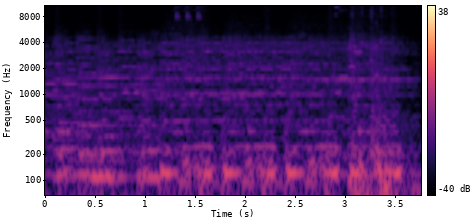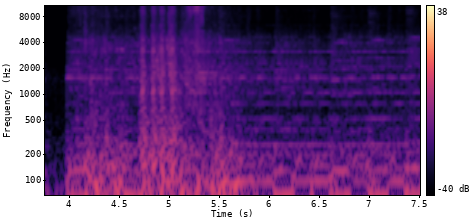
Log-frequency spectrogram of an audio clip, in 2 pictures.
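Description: Mech weapons fire in the turn-based strategy game Front Mission 1st: Remake, with dense bursts of rapid gunfire and crashing impacts layered over a continuous game music bed, briefly dropping out before resuming louder.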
